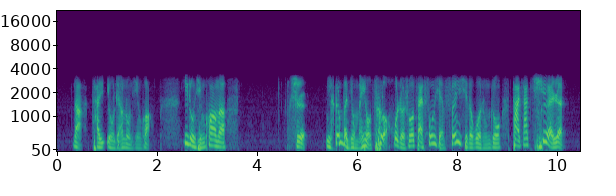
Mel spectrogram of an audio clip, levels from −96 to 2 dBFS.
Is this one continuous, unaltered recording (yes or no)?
yes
